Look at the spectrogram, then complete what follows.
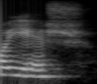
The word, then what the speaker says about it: jež: Poďme na ďalšie slovíčka slovo jež je to zvieratko a na konci tohto slovíčka je napísané písmenko ž ktoré sa vyslovuje ináč Však Počul si tam ž je ž No nepočul Ja som to vyslovila ináč ješ na konci počujeme š ž písmenko ž spoluhláska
